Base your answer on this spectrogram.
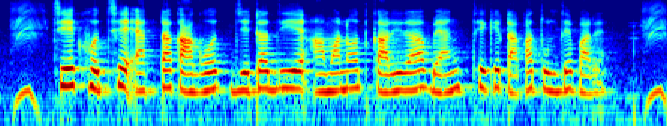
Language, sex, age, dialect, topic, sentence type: Bengali, female, 25-30, Northern/Varendri, banking, statement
